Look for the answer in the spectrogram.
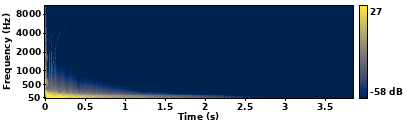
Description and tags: ss-tanger
A knock or block like pulse
percussion, electronic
